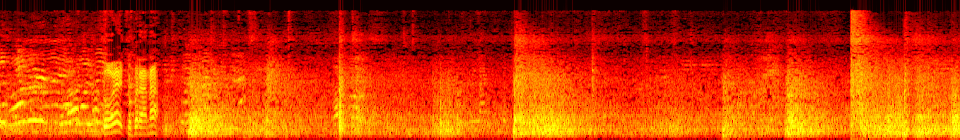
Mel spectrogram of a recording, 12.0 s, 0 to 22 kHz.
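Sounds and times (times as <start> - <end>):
firework fuse burning: 1.3 - 12.0
firework burst: 2.3 - 12.0.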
